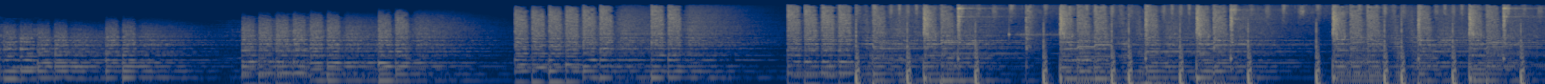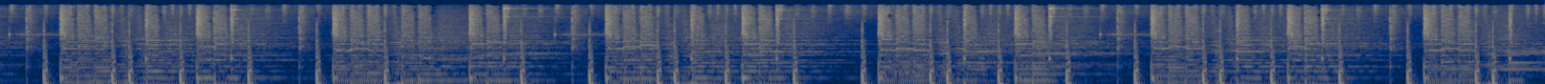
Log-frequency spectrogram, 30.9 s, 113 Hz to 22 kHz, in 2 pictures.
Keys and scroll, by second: 2.2 s, 4.3 2, 6.3 ctrl+r, 12.0 s, 19.5 1, 22.2 ctrl+r.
